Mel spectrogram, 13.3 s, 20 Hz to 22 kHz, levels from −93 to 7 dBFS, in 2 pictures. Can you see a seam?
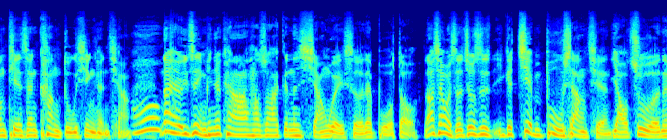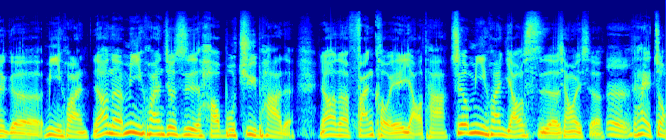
yes; 1 cut; at 4.2 s

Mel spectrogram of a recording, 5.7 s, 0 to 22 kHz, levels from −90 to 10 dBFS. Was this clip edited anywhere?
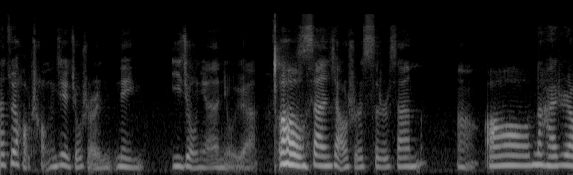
no; 0 cuts

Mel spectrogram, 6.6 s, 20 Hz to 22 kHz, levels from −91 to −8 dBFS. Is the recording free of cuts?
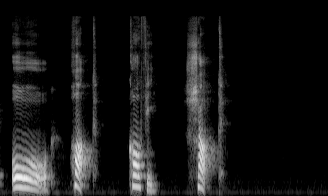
yes; 0 cuts

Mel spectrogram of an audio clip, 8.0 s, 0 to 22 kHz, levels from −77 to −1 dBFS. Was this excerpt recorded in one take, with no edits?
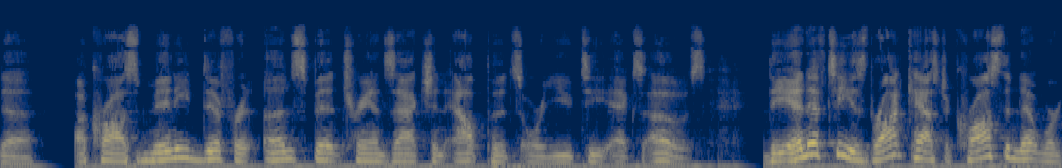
no; 1 cut; at 6.5 s

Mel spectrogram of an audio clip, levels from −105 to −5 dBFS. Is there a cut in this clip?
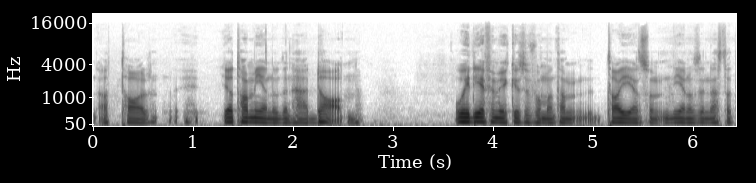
no; 0 cuts

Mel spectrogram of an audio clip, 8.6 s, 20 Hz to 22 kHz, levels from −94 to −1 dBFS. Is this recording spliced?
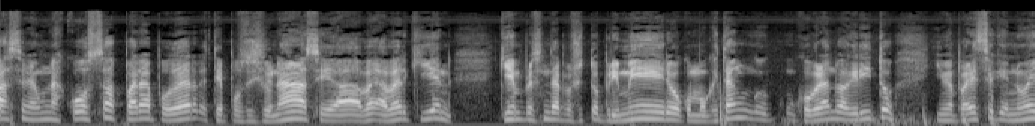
no; 0 cuts

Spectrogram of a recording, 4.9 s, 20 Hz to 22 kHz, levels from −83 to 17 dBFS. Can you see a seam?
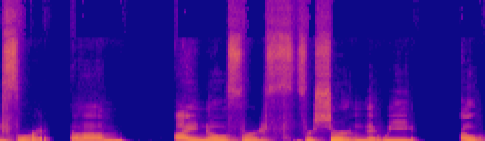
yes; 1 cut; at 1.4 s

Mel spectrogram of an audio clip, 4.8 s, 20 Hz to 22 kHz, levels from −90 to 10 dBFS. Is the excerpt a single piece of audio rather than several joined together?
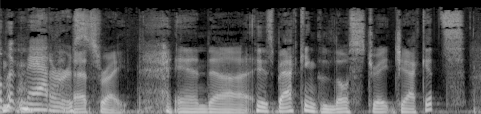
no; 2 cuts; at 2.5 s, 3.2 s

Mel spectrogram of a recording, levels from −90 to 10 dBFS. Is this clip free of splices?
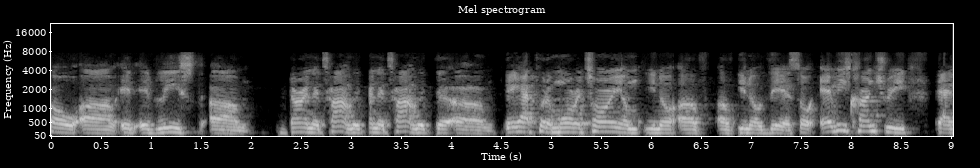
no; 5 cuts; at 3.2 s, 4.5 s, 5.9 s, 6.9 s, 8.0 s

